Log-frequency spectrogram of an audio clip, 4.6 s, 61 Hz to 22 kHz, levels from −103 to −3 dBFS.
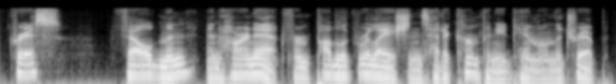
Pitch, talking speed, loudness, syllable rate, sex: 100 Hz, 170 wpm, -17 LUFS, 5.2 syllables/s, male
